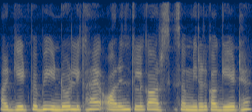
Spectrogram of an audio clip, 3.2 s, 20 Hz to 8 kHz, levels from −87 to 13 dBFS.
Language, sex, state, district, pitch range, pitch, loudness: Hindi, female, Jharkhand, Deoghar, 225-240 Hz, 230 Hz, -14 LUFS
